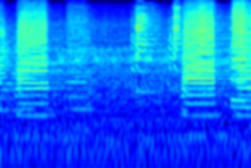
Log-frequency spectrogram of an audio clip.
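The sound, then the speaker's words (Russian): Drivers honk car horns: several overlapping honks, harsh and buzzy. Two louder blasts stand out at the start and near the end, with a steadier tone between them. “Дирижирует, водители сигналят.”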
